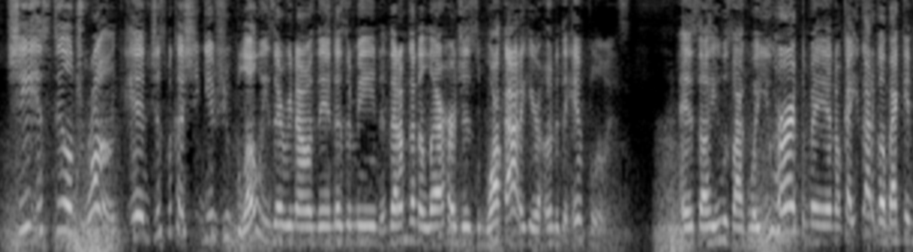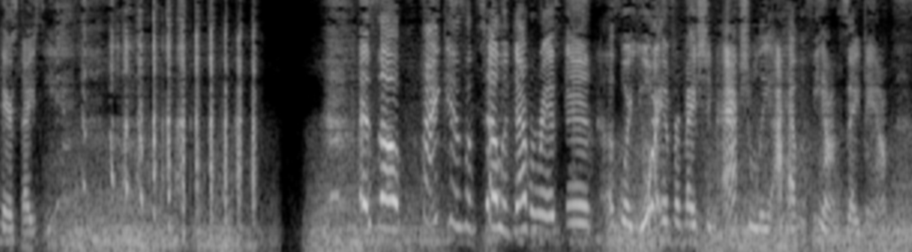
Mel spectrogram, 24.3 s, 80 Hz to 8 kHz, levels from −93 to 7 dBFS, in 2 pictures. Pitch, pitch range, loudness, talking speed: 215 Hz, 190-305 Hz, -22 LUFS, 160 wpm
